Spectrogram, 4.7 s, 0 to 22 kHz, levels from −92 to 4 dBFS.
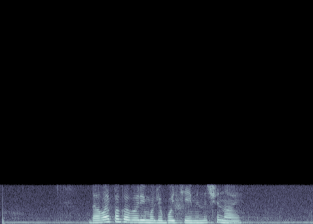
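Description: No technical fault can be heard in the speech, which carries the narrow telephone band of G.726 ADPCM at 32 kbit/s with nothing above 4 kHz and only light coding roughness, over room noise sitting about 25 dB below it.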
